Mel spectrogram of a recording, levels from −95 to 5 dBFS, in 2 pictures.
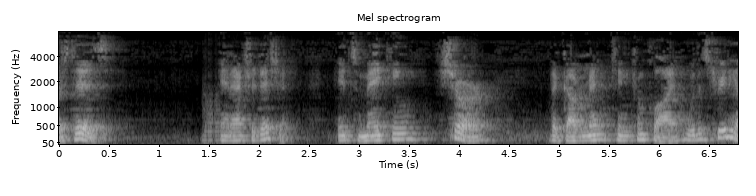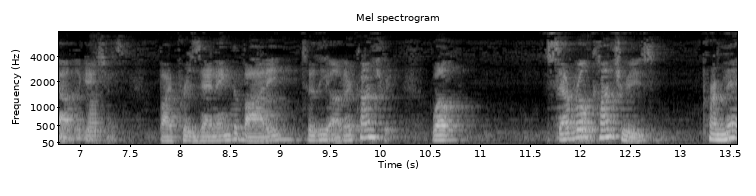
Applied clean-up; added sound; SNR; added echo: neural separator model SepFormer DNS4.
